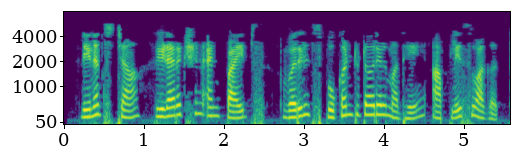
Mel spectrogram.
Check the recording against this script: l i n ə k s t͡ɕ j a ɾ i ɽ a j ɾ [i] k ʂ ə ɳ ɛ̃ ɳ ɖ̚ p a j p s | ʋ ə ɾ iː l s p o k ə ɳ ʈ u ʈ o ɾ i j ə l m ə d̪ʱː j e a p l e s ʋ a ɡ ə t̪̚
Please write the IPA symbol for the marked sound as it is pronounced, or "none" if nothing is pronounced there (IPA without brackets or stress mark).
e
